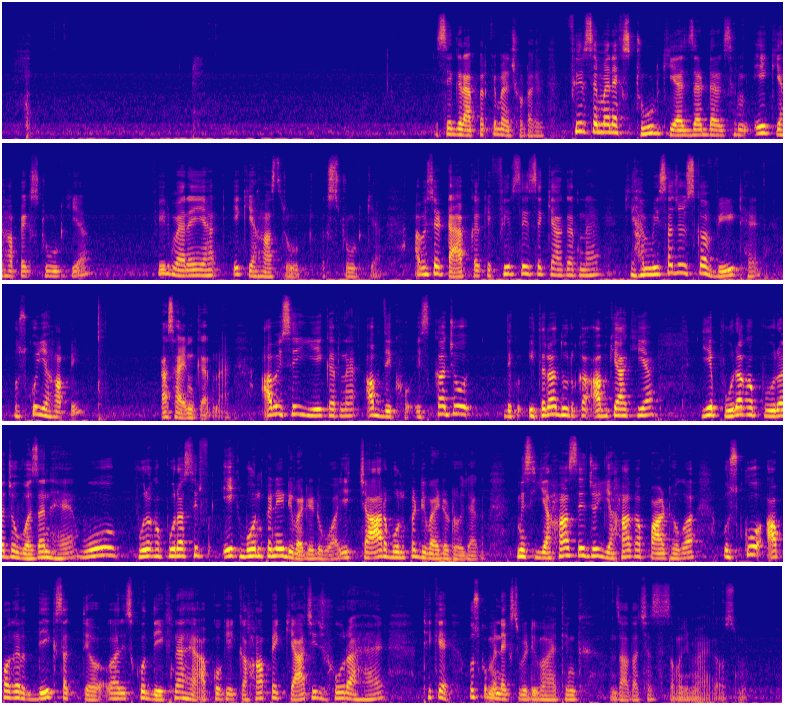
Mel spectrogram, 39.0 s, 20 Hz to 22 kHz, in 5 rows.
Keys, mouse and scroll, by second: 2.1 click, 3.1 g, 5.5 e, 7.9 e, 11.5 Tab, 12.6 click, 14.1 shift+click, 15.5 ctrl+p, 18.0 ctrl+Tab, 18.9 click, 32.7-35.6 drag, 37.3-39.0 drag.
